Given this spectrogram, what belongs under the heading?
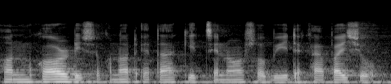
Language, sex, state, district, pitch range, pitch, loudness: Assamese, male, Assam, Hailakandi, 105-115 Hz, 105 Hz, -20 LUFS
